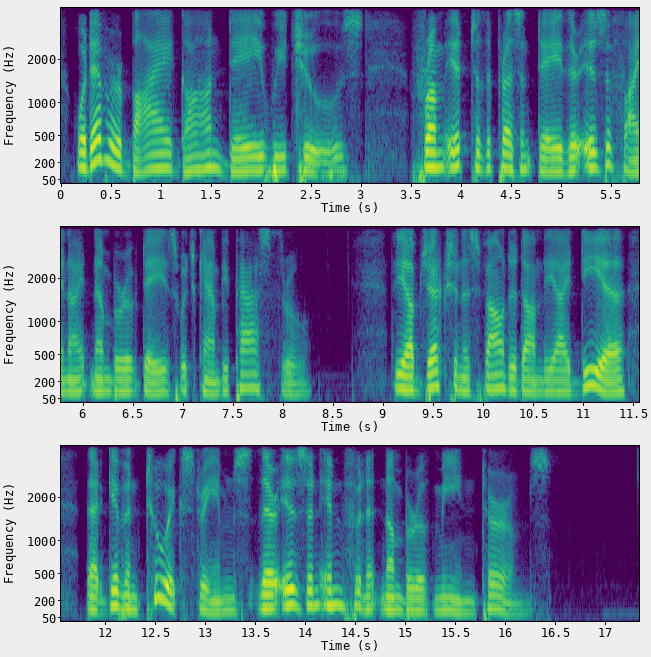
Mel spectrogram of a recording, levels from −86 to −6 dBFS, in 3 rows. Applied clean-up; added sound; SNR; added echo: none; none; none; none.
